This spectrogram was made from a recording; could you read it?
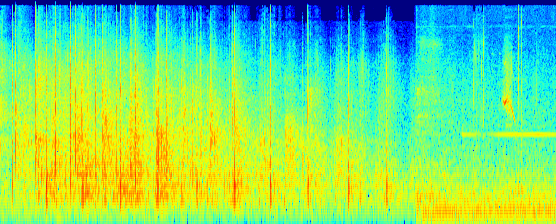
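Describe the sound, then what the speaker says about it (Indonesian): Attendees at a political party's provincial board inauguration in Bangka Belitung clap in scattered, uneven claps for about four seconds, then the clapping stops abruptly, leaving a low room hum and faint background sounds. "Kita beri tepuk tangan semua."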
